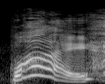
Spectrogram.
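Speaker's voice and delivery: drawn-out, high-pitched exclamation; amazed disbelief. Acted. Viewer watching a jury clap, hammed-up amazement. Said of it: "sitting there in amazement".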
